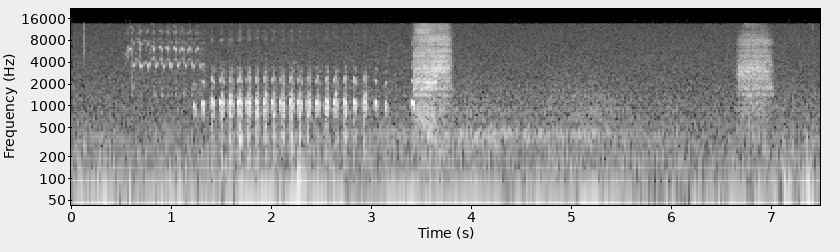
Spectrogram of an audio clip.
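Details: Owlets of a brood of seven barn owls, fed by their mother at a chimney nest box in Ságvár, Hungary, May 4, 2024; a buzzy pulsed trill lasting two seconds, followed by two separate rough hisses.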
